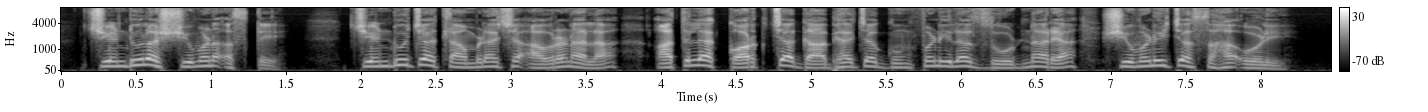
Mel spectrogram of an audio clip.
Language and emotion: Marathi, neutral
